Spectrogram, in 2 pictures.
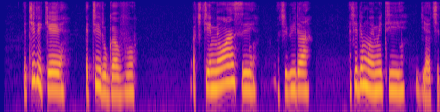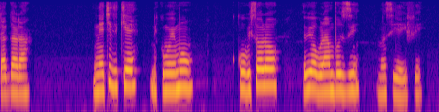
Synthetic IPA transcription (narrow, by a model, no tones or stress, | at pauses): e̞ciɾike̞ː | ciɾuɡavu | a̰ci̥teːmiwaːnsi | aciβiɾa | eciɾimwe̞ːmitʰi | ɟaciɾaɡala | ne̞ciɾike̞ | nikumemu | kuβiso̞lo̞ | e̞βjo̞ːβulaːmbuzi | munsijeife̞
